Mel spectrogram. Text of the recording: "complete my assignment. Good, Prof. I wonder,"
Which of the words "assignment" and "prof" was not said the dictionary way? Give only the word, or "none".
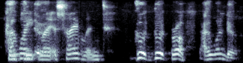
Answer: prof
